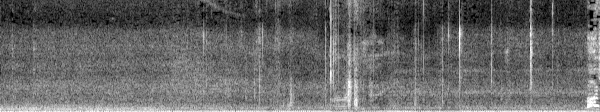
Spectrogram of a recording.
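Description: Truck's diesel engine running while driving, heard from inside the cab as a steady low drone. It dips briefly a little after three seconds, then comes back a bit louder.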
